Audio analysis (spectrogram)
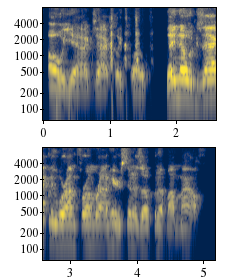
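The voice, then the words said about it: Deep Southern accent. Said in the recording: “you have the deep Southern Canadian accent”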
